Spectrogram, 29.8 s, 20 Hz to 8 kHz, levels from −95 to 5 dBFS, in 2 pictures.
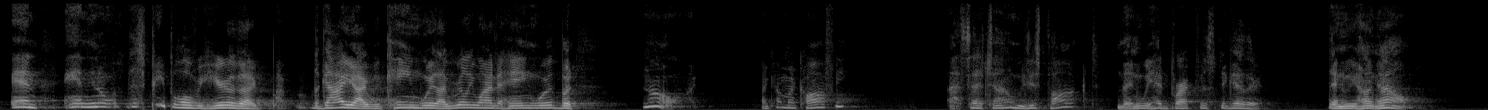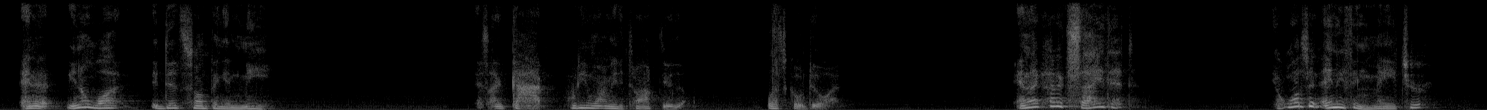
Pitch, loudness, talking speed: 160 Hz, -43 LUFS, 155 wpm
